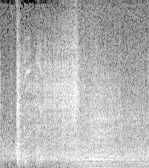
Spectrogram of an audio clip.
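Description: Somebody cranks a car engine, which catches into a low, steady idle. It sounds fairly quiet and close, with a brief click near the start and no speech.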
